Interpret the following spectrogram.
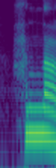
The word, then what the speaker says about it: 한나: 하는 여 예언자가 있었어요 우리가 이 안나가 한나 라고 읽는 것이 옳다는 것을 주일 예배 때 우리가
